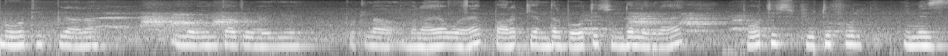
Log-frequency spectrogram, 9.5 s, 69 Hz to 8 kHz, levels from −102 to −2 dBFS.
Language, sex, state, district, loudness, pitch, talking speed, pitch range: Hindi, male, Uttar Pradesh, Jalaun, -15 LUFS, 180 Hz, 165 wpm, 170-190 Hz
